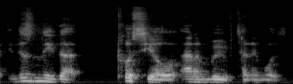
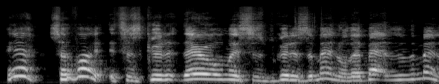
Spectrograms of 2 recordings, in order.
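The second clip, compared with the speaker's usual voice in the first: higher, louder mock voice of a pub bloke; imitating a pub guy; 8 semitones higher, 6 dB louder than usual. Pub regular praising the Women's World Cup, mocked in a higher, louder voice. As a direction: lampoon the guy with a raised, silly voice. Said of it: "this guy turned around and goes".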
